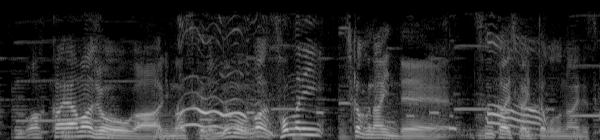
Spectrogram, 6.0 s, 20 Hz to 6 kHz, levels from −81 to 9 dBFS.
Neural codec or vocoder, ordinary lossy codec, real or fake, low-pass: none; AAC, 32 kbps; real; 5.4 kHz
